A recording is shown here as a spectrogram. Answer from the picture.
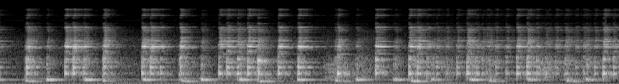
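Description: Middle Eastern (oriental) percussion music for belly dance: a fast, even drum rhythm of deep strokes, some falling slightly in pitch, and sharp accents, several strikes a second.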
